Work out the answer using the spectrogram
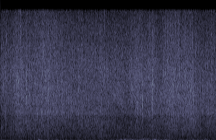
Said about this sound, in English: I'm sitting in a cornfield in Sussex. I've come for a trip down to the seaside. The corn in front of me. It's gently blowing. It's quite breezy.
